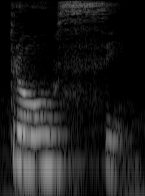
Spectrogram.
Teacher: ele vai ter o som de s duplo né que é um pouquinho mais longo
